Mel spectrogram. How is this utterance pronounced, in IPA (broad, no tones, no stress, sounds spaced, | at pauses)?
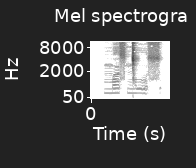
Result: m ɐ s ŋ͡ǀ ʊ s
